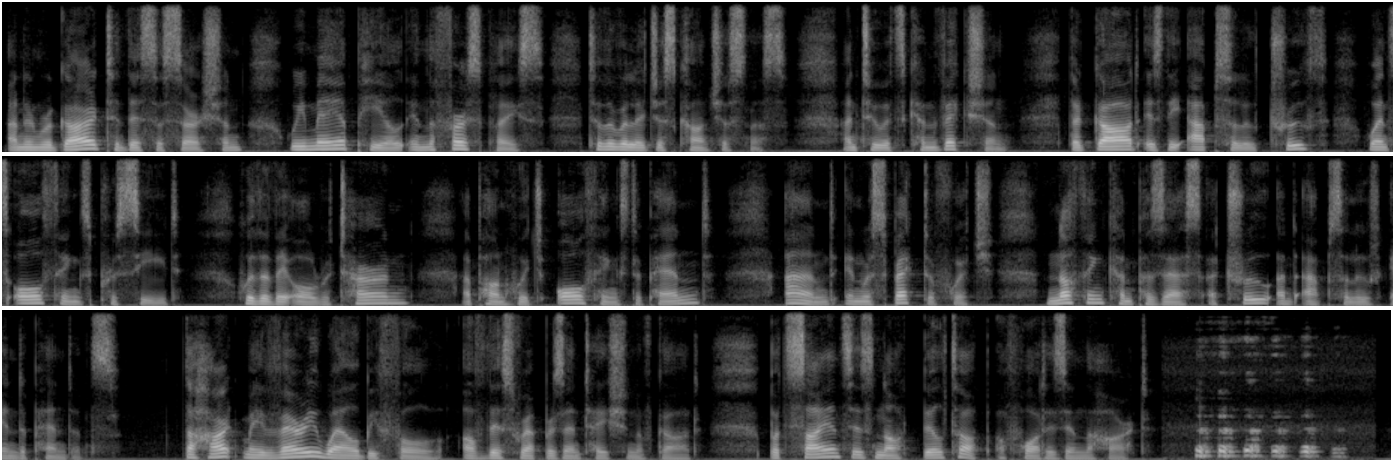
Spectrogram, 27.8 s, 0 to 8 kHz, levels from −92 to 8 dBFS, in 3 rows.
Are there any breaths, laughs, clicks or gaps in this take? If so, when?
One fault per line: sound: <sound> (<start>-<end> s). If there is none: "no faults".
sound: laugh (26.5-27.5 s)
